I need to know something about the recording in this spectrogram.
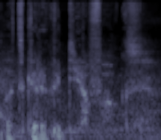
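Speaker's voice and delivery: conspiratorial whisper; hushed scheming aside. Real, not acted. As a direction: whisper it like a bargain plot. Repeat whispered.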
